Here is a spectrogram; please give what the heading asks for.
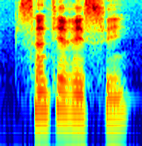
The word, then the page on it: interest: /ˈɪn.tɹɪst/; American English; [ˈɪn.tɹɪst]; /ˈɪntɹɛst/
